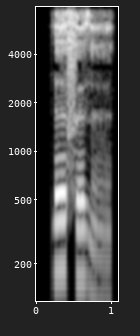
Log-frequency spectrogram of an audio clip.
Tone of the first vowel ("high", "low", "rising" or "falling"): high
